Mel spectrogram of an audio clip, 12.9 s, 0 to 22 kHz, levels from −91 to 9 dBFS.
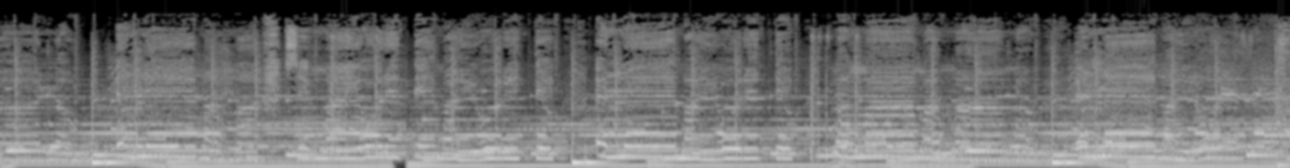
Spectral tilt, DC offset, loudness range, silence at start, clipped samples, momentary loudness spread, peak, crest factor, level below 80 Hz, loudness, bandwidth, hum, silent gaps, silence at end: -5 dB/octave; under 0.1%; 1 LU; 0 s; under 0.1%; 4 LU; 0 dBFS; 10 dB; -20 dBFS; -11 LUFS; 16.5 kHz; none; none; 0 s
